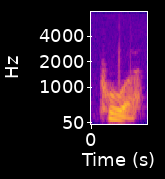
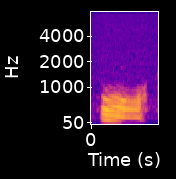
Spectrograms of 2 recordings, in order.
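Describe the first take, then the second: First: The vowel glides from a high back sound to schwa. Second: The vowel is a single steady sound. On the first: This is an older pronunciation going out of use. "begins at the uh, a fairly high back position, uh, u, and ending with the schwa" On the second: This is how most speakers say it today. "most English speakers will pronounce this word as or"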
